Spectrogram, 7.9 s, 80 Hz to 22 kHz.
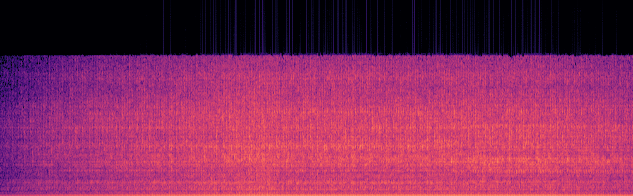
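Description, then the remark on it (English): A loud, rough car engine idles and then rises in a steady, throaty roar, its low rumble harsh and grinding like a motor running without a muffler, after a part was stolen from underneath the car; no voices. “That grinding, excessively loud motor makes your car sound like a vintage hot rod from the 1980s.”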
